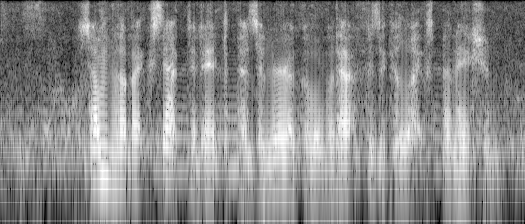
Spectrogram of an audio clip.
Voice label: noisy speex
